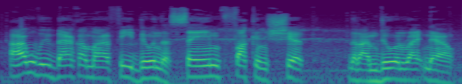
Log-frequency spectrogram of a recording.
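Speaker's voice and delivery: normal talking voice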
